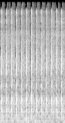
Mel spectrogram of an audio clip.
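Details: Radial-type extracorporeal shockwave therapy device with titanium applicator demonstrated on an arm with gel, including a pressing squeegee technique that can cause bruising: rapid, evenly spaced sharp clicking pulses, about ten a second.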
